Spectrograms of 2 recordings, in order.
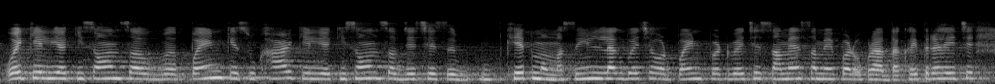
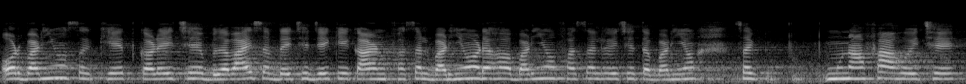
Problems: background sounds at intervals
